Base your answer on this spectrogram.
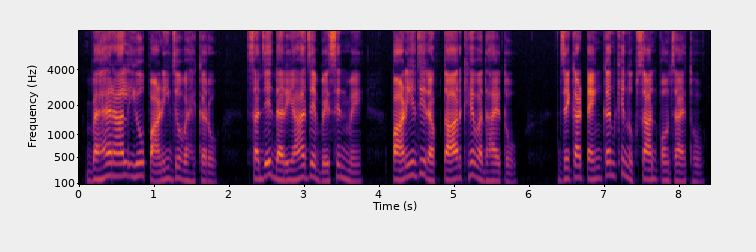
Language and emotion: Sindhi, neutral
